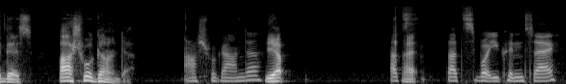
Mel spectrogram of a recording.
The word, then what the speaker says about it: ashwagandha: but let me just say this ashwag gandha ashwagandha yep that's that's what you couldn't say that's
